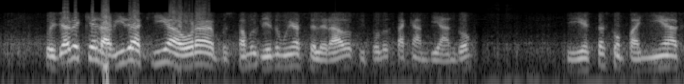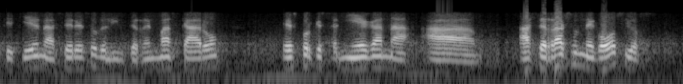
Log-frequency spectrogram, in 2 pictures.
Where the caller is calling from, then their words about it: Oxnard, California, United States; soy yo, de Oxnard.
